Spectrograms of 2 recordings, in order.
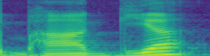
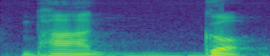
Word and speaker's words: भाग्य: So it would be bhagya vidhata, but then again it's not gya but bhagyo. So like Padma becomes Paddo.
